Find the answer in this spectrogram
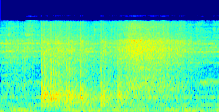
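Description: A fireworks display with music playing: a sharp bang about half a second in and another near the one-second mark, then a hiss of crackle, over music with a beat.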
